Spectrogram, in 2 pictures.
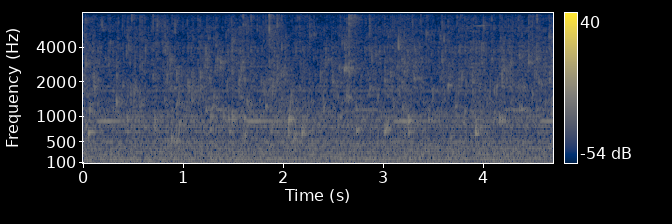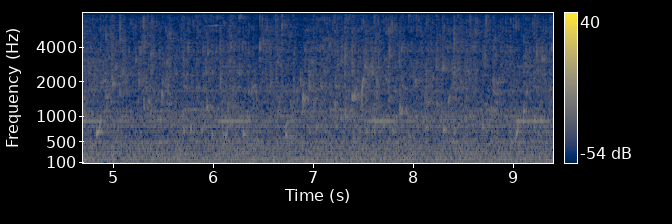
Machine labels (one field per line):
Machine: pump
